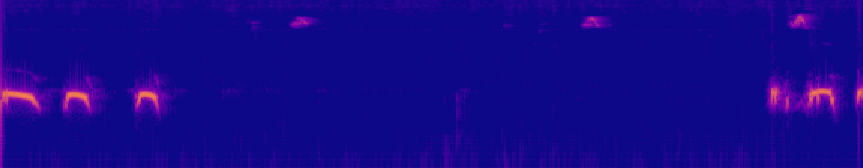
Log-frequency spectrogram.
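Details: Lure call of a dove, 'sam kuk' style: three short arched coos, a gap of about four seconds, then a new burst of close, hooting coos begins.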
